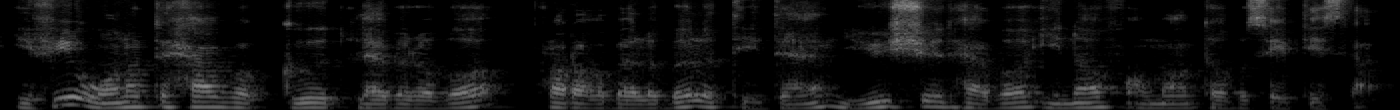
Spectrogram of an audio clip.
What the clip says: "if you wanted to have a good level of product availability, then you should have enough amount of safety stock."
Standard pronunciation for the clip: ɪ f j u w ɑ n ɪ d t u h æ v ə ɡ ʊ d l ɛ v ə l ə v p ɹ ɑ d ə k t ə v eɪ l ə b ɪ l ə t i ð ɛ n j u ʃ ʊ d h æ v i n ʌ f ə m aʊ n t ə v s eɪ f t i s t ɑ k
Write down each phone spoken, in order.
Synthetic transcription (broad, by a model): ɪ f j u w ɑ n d t u h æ v ə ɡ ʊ d l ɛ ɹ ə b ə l p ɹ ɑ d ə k ə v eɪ l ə b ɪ l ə t i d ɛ n j u ʃ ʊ d h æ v i n ʌ f ə m aʊ n t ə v s eɪ f t i s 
